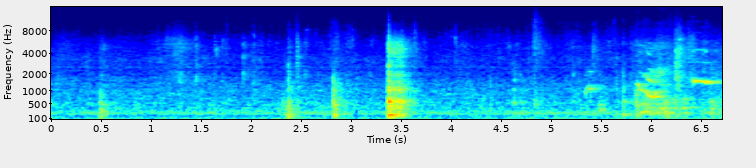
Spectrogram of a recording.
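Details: Jackabee puppies, a Beagle and Jack Russell cross and the litter of Miss Sansa, playing and wrestling indoors; mostly quiet room with scattered thumps, one sharp yelp midway, then a thin, wavering whine near the end.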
